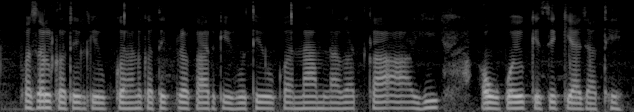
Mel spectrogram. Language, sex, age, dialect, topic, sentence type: Chhattisgarhi, female, 46-50, Eastern, agriculture, question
